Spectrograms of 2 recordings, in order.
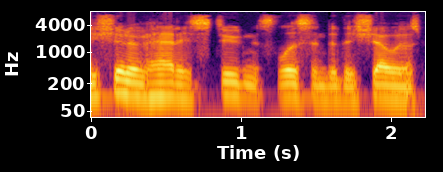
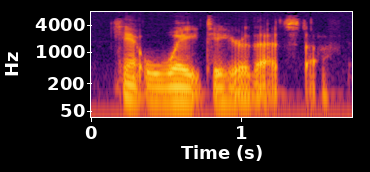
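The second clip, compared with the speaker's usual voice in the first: usual speaking voice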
